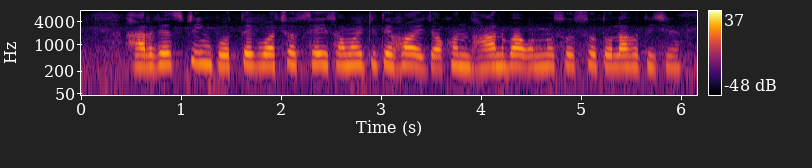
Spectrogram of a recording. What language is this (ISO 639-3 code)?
ben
